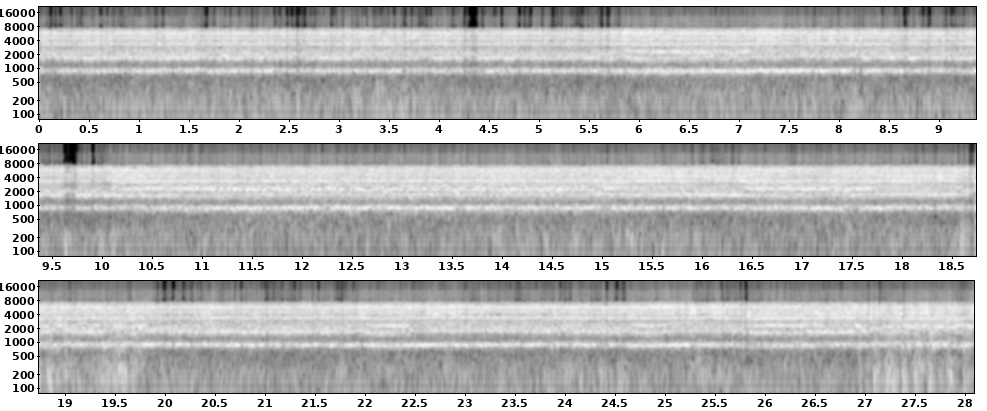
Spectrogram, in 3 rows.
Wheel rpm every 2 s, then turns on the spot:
230, 230, 230, 220, 230, 210, 210, 220, 220, 230, 230, 230, 220, 230.
none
